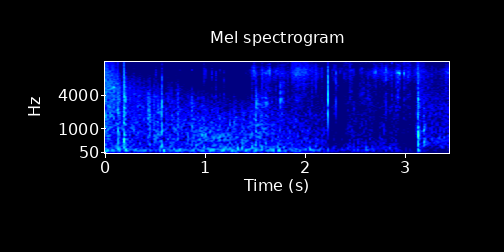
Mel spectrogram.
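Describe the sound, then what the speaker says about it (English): Grenades go off in the video game Escape from Tarkov: two muffled, mid-distance blasts land about a second apart over a low, rumbling game background. "That's a lot of grenades."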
